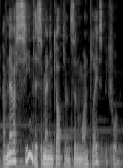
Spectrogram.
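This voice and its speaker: A man's voice: on the low side, expressive, fast talker, mellow, soft background music, lightly acted. A man voicing a hesitant, reassuring young village lady in a tabletop fantasy game. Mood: reassuring, surprised. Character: surprised young village lady who knows the forest.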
